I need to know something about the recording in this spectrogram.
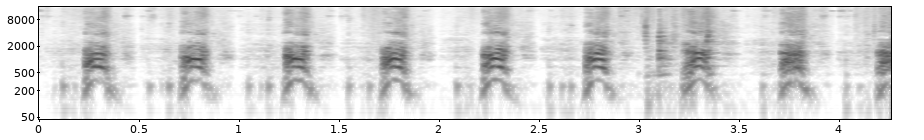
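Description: German Shepherd-type working dog barking at a raised bite sleeve in bite-work training, eight sharp barks in a steady rhythm of about two a second.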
